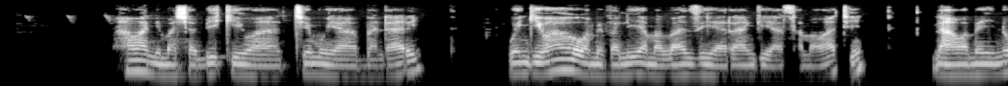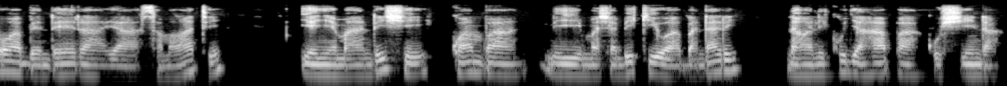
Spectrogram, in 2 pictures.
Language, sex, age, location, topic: Swahili, female, 25-35, Kisumu, government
